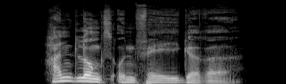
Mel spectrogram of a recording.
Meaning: inflection of handlungsunfähig: 1. strong/mixed nominative/accusative feminine singular comparative degree 2. strong nominative/accusative plural comparative degree
- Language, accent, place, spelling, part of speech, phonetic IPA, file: German, Germany, Berlin, handlungsunfähigere, adjective, [ˈhandlʊŋsˌʔʊnfɛːɪɡəʁə], De-handlungsunfähigere.ogg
